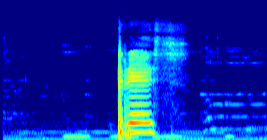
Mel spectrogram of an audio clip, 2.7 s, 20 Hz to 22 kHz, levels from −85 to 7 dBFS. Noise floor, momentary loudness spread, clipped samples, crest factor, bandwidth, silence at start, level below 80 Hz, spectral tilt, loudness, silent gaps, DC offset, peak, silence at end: -56 dBFS; 22 LU; under 0.1%; 24 dB; 12 kHz; 1.2 s; -50 dBFS; -4.5 dB/octave; -21 LUFS; none; under 0.1%; -2 dBFS; 0.9 s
